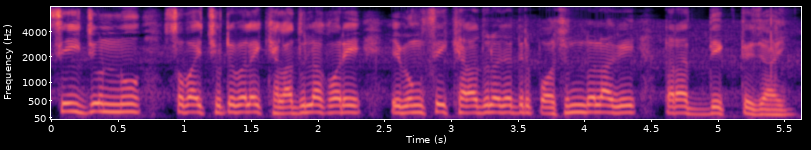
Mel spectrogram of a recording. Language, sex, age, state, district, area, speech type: Bengali, male, 30-45, West Bengal, Purba Medinipur, rural, spontaneous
